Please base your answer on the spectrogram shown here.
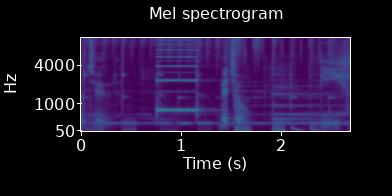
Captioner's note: buzzer beeps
